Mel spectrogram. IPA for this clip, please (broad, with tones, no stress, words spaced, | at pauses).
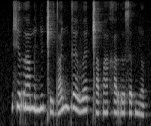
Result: ɕɛ˦rã˦mə̃˧ɲə̃˦ ǁi˨d a˦ɲɡɛ˦˨ vɛ˦ ǁa˧pã˦ xa˧rɵ˧sɛ˧pɲə̃˨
